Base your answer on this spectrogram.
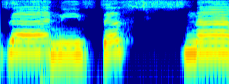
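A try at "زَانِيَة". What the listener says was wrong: Oh, jangan makhraj huruf nun ya, yang di ini ya, zan gitu, jangan ditahan nunnya. Ngalir, samar ya, samar, tengah-tengah. Nah, jadi jangan zuzan gitu ya, jangan menekan makhrijul huruf nunnya. Tidak ditekan.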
